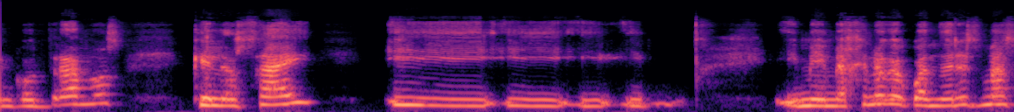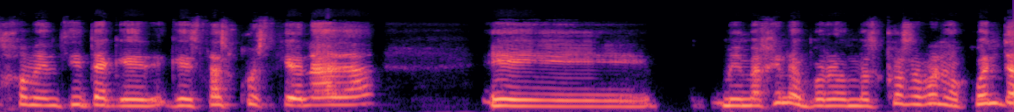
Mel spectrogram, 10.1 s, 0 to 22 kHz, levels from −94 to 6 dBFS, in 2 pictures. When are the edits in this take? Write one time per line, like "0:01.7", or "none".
none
